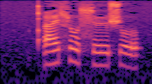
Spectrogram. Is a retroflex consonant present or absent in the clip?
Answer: absent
